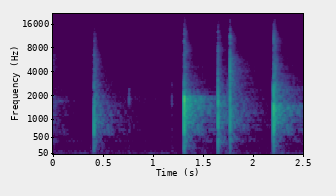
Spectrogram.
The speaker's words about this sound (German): Und dann klatschen Sie mir bitte nach.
